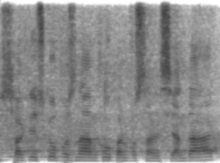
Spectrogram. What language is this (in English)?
Czech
